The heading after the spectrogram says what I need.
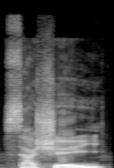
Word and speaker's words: sachet: however in British English we use the word sash to mean that in American English so sachet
